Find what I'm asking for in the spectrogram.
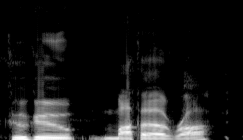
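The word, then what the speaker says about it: Gugu Mbatha-Raw: This starred Gugu Mathura, right? As Kelly. – You don't pronounce the M, but whatever.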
